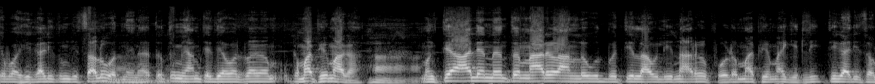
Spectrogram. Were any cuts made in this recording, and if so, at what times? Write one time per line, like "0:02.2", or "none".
none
